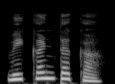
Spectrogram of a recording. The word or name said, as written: ವೈಕುಂಠಿಕೆ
